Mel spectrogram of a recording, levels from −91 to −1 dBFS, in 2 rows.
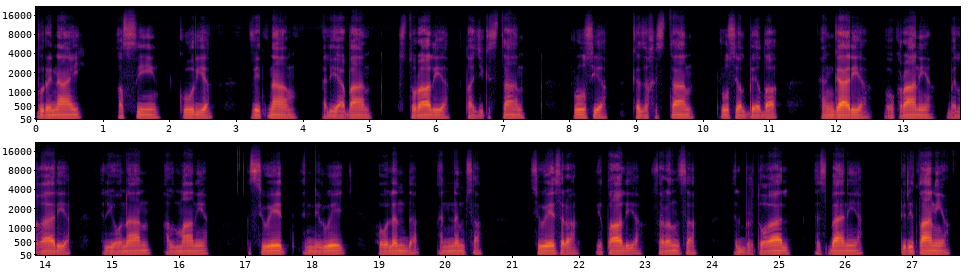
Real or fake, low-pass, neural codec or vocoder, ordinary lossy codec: fake; none; autoencoder, 48 kHz, 128 numbers a frame, DAC-VAE, trained on Japanese speech; none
